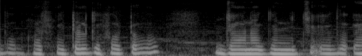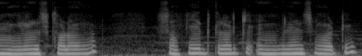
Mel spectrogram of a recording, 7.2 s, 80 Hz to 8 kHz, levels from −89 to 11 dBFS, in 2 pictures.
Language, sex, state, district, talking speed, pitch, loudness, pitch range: Bhojpuri, male, Uttar Pradesh, Deoria, 140 wpm, 180 Hz, -34 LUFS, 175-185 Hz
